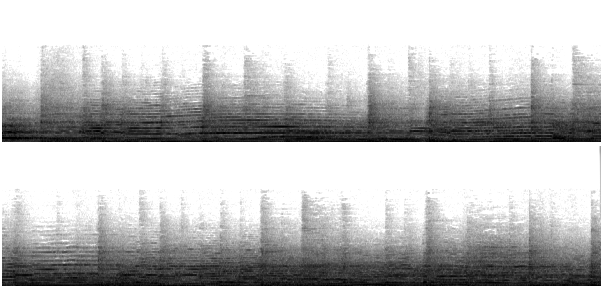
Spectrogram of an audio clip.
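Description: Karaoke backing track playing an instrumental break: an electric guitar lead with bending, held notes over bass and a steady beat.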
